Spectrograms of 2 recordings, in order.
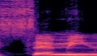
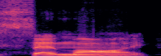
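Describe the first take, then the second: First: It is said in the speaker's own non-American accent. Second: It is said in an American accent.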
